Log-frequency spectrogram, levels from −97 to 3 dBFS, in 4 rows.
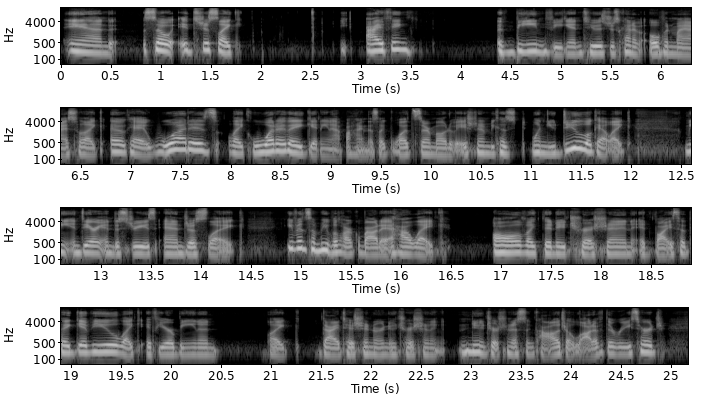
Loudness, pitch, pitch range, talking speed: -31 LUFS, 185 Hz, 165-220 Hz, 200 wpm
